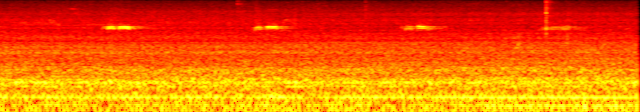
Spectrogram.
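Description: Fire truck's diesel engine running at a steady idle, with a short high-pitched electronic beep repeating about every one and a half seconds.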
